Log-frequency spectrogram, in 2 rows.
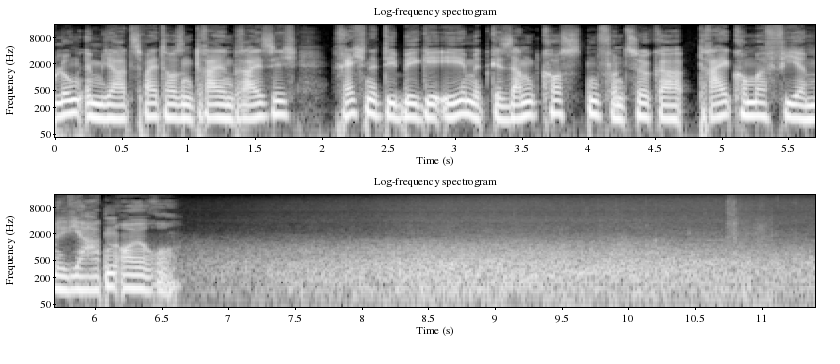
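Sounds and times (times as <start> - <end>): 
speech: 0.0 - 6.8
sea surf crashing at a rugged cape above the English Channel: 6.6 - 11.3
wind roaring at a rugged windswept cape: 6.6 - 11.3.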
